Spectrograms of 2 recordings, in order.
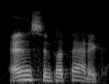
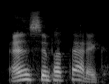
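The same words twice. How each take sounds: No difference in how they are said.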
